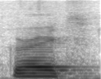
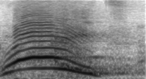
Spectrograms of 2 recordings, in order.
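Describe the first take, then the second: First: It is said flatly, without enthusiasm. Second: It is said with enthusiasm.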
